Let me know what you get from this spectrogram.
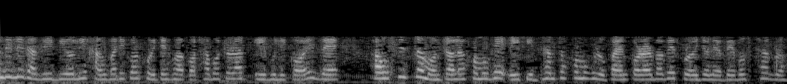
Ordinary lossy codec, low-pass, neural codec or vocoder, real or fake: none; 3.6 kHz; none; real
